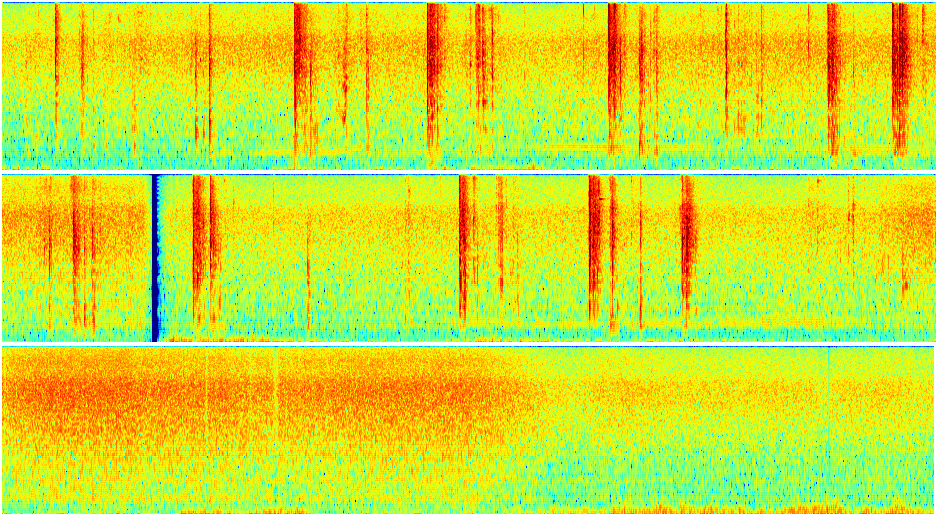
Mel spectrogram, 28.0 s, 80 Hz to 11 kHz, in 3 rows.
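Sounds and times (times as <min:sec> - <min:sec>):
sharp irregular knocks: 0:11.2 - 0:11.7, 0:13.4 - 0:14.5, 0:15.2 - 0:16.4.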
